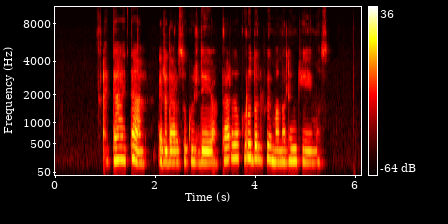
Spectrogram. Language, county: Lithuanian, Vilnius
